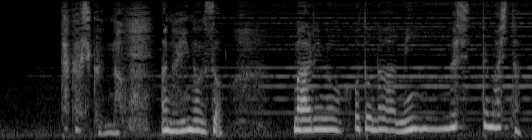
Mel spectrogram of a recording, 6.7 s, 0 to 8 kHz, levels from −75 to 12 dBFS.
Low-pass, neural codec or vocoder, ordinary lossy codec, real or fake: none; none; none; real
